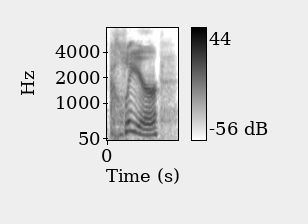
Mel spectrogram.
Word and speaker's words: Xlear: Xlear nasal spray with xylitol. Xlear is spelled with an X. X is for xylitol. X L E A R.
